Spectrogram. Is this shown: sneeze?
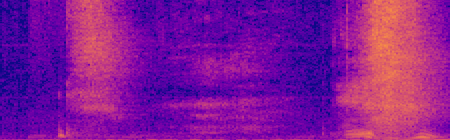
yes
